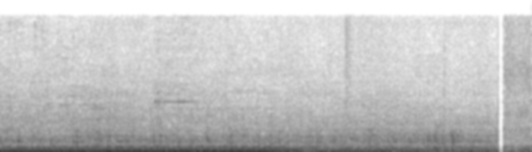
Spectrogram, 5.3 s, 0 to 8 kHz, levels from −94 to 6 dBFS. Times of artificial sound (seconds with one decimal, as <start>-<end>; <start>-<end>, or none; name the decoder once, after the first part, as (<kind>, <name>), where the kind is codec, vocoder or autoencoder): 0.9-1.4 (codec, SNAC); 2.9-5.3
